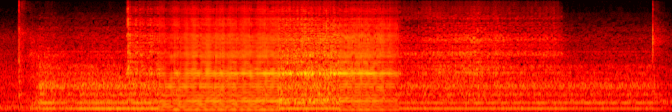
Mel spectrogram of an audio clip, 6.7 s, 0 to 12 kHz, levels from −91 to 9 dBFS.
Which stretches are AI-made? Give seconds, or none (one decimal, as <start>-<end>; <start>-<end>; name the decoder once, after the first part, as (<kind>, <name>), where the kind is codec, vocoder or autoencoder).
1.6-2.8 (vocoder, BigVGAN v2); 3.4-4.0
